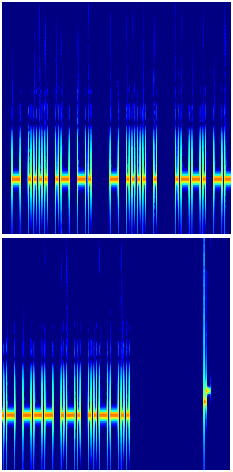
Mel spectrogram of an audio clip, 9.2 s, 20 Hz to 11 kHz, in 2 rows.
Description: Morse code, heard as a keyed tone, about 22 wpm, 700 Hz. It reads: THAN THE POOR?
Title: Sentences from Top 1100 Words 22wpm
